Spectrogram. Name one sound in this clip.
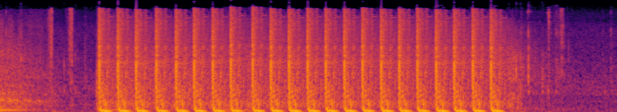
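A rifle fires rapidly in a long burst.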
